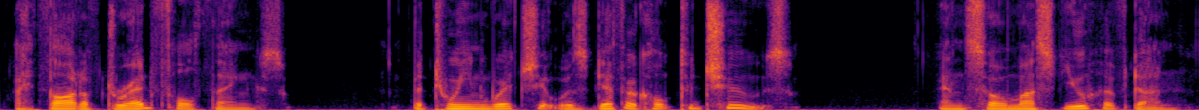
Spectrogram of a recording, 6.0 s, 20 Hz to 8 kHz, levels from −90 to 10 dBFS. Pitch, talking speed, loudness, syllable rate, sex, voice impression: 135 Hz, 180 wpm, -18 LUFS, 5.2 syllables/s, male, masculine, middle-aged, slightly muffled, slightly fluent, slightly calm, friendly, slightly reassuring, slightly kind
